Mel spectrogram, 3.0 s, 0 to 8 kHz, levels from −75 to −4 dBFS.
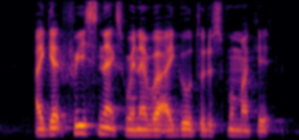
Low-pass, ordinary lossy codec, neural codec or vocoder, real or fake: none; none; none; real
